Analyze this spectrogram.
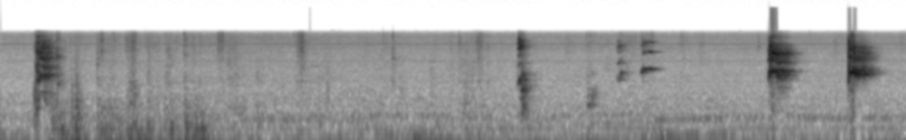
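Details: A dog full of energy, running around and barking: a few sharp, loud barks spread over about thirteen seconds, with short higher yelps in between and a quiet background.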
